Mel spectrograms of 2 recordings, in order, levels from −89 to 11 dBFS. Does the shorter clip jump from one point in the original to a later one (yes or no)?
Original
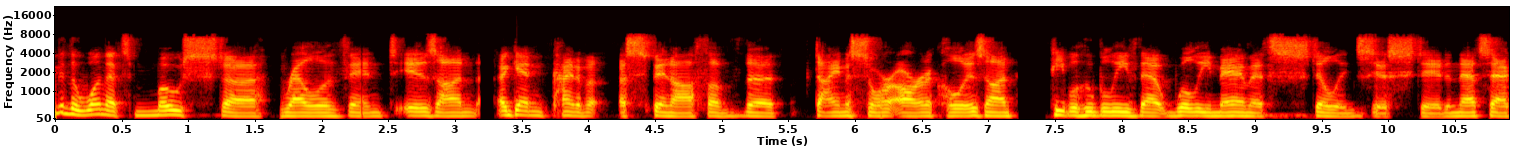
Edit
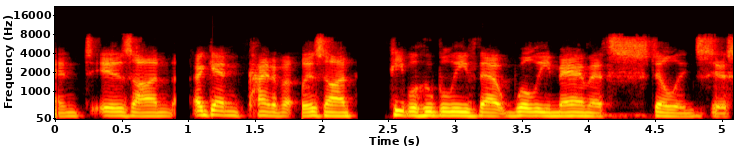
yes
